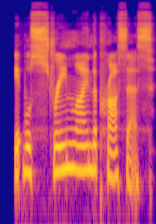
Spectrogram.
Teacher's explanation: It will streamline the process. Notice how streamline the almost merges into one smooth unit with the N and T sounds flowing together rather than staying sharply separated.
